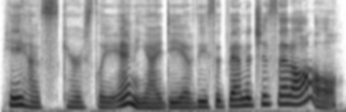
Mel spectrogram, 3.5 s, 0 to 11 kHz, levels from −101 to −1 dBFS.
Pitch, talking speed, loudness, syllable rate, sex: 185 Hz, 175 wpm, -17 LUFS, 5.3 syllables/s, female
